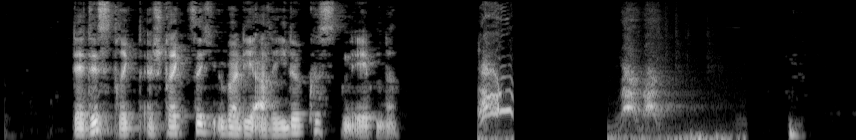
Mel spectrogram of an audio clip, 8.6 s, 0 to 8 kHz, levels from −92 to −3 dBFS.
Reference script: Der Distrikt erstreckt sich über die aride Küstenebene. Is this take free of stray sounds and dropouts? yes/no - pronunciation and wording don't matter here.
no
